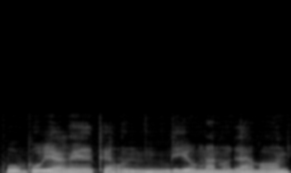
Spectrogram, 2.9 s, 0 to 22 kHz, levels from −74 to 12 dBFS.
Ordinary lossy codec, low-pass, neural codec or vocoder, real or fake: none; none; codec, 16 kHz, 1 kbps, FunCodec, trained on Chinese and English, 50 frames a second; fake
